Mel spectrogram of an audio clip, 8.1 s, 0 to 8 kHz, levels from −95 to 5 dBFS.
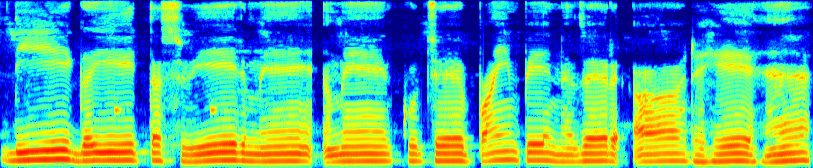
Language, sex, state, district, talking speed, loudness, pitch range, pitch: Hindi, male, Rajasthan, Bikaner, 80 wpm, -14 LUFS, 130-145 Hz, 135 Hz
